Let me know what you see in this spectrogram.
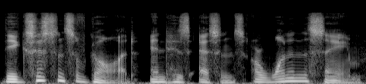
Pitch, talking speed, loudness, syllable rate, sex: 110 Hz, 195 wpm, -19 LUFS, 5.5 syllables/s, male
